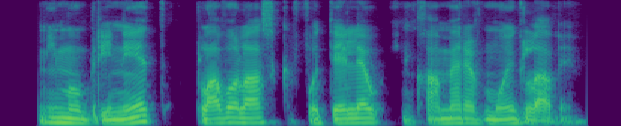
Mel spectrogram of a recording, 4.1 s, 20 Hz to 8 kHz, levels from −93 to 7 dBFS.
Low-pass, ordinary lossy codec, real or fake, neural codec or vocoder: none; none; real; none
